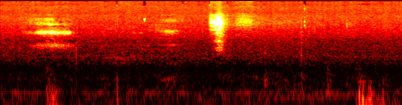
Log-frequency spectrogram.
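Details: Dachshund snoring: soft, breathy snorts over a low rumble, recurring about every two seconds, with quiet hiss between breaths.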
